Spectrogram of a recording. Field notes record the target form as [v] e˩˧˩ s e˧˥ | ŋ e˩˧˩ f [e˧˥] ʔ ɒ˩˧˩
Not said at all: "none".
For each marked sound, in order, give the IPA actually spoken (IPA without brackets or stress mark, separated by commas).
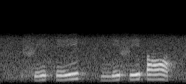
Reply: f, e˧˥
